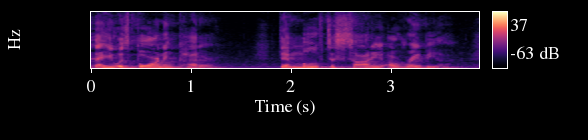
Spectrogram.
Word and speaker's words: Qatar: Qatar and I said Qatar and he goes actually it's pronounced cutter and I said I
